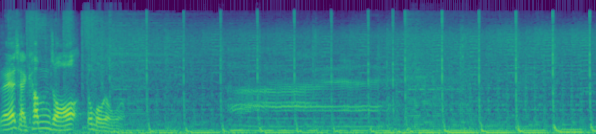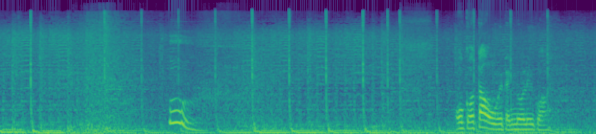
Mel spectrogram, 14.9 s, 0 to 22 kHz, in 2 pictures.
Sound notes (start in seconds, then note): 2.8 frustrated Sound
